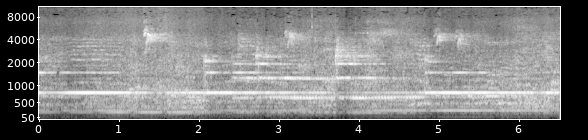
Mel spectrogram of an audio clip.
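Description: Bells ringing: a series of struck notes at different pitches, each ringing on for several seconds so that they overlap.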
